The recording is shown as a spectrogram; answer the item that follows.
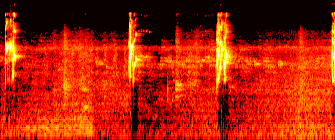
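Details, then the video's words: Piercing, high lovebird chirps offered as a lure for young lovebirds still learning to sing, coming singly or as short doubled notes every one to two seconds over faint low background noise. "Suara terapi lovebird | kicau terapi lovebird paud"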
